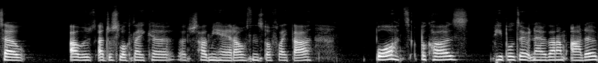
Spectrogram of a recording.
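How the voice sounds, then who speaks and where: At a moderate pace, a woman with a Liverpool accent speaks at medium pitch in a flat monotone, recorded very cleanly against a silent background. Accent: Scouse. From Liverpool, England. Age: 20s. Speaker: influencer. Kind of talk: casual chat.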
